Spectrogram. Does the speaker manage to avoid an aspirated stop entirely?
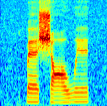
yes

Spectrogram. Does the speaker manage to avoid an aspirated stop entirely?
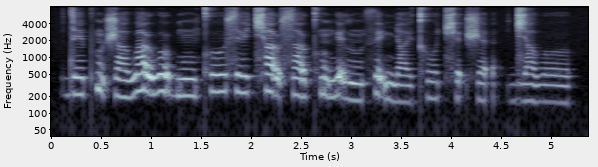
no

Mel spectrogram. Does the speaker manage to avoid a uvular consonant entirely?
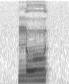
yes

